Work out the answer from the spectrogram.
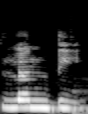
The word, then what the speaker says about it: lundi: So Monday is pronounced as lundi.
